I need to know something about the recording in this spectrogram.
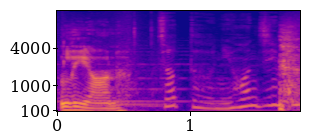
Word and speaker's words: Leon: It's written as Lion, but pronounced Leon.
